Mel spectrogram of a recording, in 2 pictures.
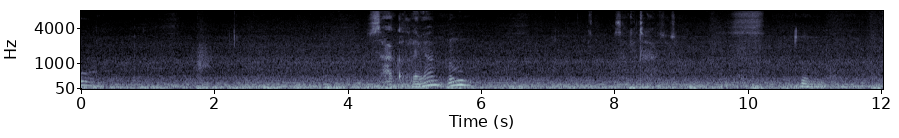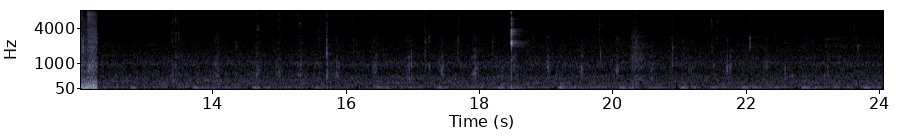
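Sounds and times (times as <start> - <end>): person chewing with clicks: 13.0 - 24.0.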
